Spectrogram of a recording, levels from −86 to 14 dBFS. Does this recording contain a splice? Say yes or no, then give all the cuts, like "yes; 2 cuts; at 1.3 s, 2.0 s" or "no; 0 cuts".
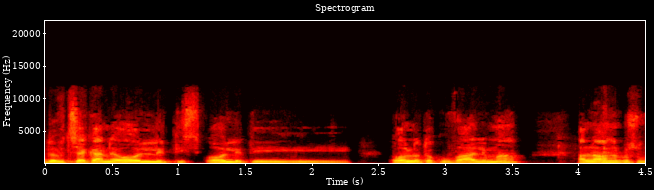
no; 0 cuts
